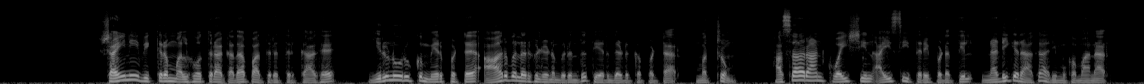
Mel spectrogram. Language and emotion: Tamil, neutral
